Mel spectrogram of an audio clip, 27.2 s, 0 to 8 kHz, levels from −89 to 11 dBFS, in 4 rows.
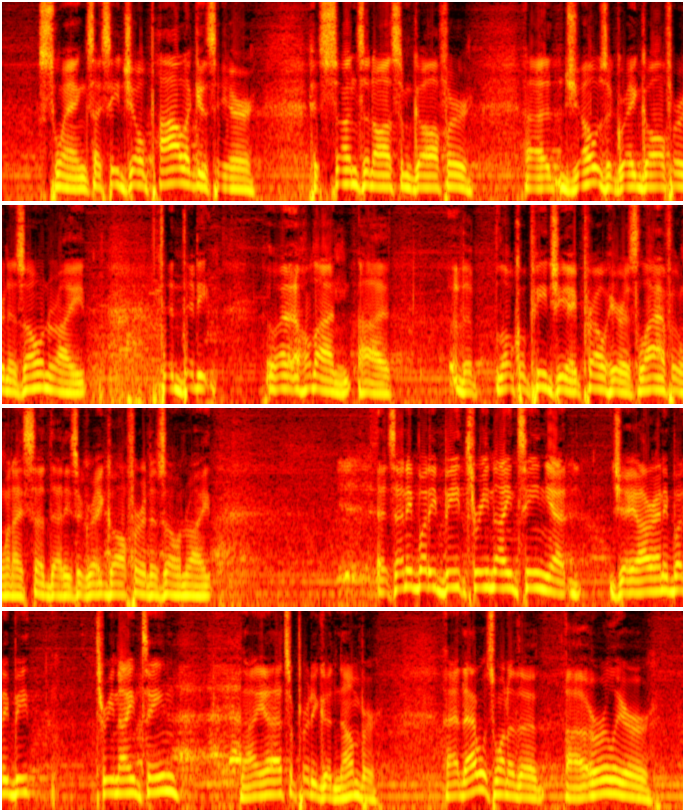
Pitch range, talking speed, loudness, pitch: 120-155 Hz, 160 wpm, -16 LUFS, 140 Hz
